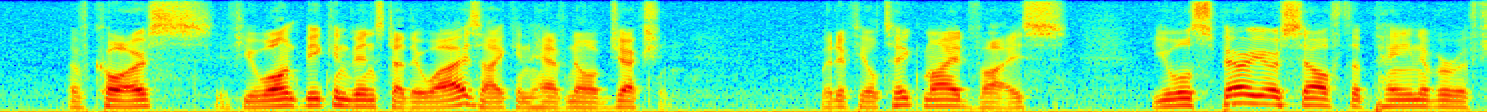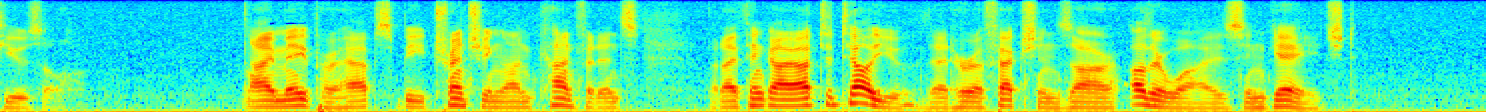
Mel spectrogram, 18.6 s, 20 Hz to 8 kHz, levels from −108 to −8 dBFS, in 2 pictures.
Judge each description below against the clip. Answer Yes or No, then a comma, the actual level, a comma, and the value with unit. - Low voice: Yes, low, 115 Hz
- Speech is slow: No, average, 160 wpm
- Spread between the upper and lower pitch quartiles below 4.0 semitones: No, average, 4.3 semitones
